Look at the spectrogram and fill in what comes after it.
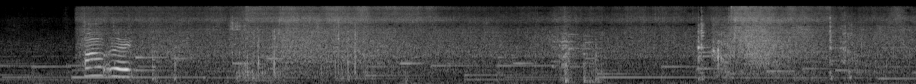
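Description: Pork ribs tipped from a metal bowl into a wok of hot sauce, setting off loud sizzling about a second in that carries on as they fry. A metal ladle then knocks and scrapes against the wok a few times as the ribs are stirred. Soft background music plays underneath.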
